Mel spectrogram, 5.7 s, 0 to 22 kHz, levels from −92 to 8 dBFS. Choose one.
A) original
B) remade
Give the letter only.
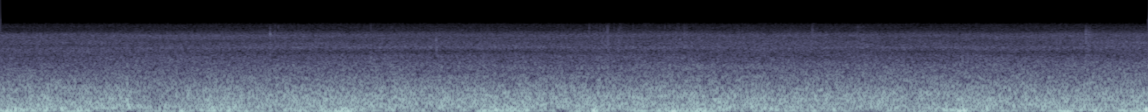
A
